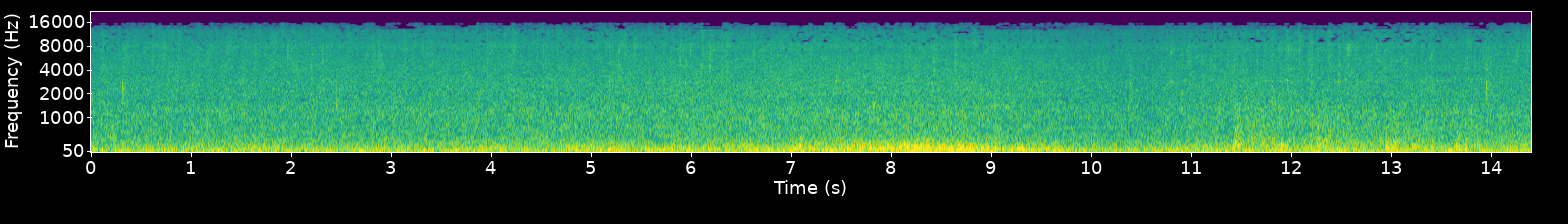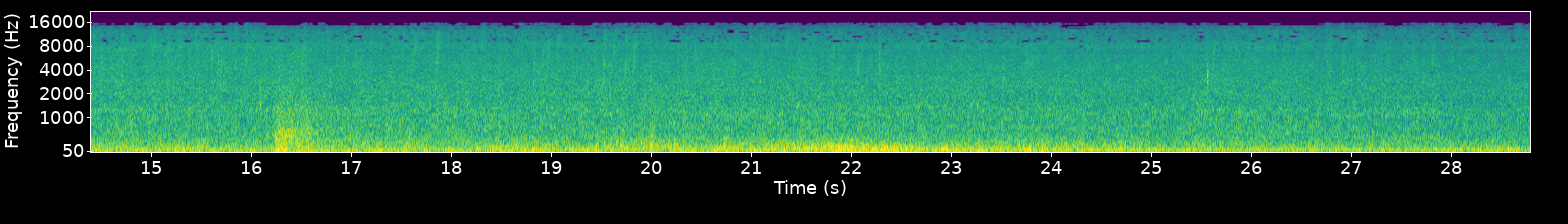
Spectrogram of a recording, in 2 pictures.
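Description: Heavy rain falling steadily, with thunder rumbling low twice, loudest about eight seconds in and again about twenty-two seconds in, and a single sharp crack a little past halfway.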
